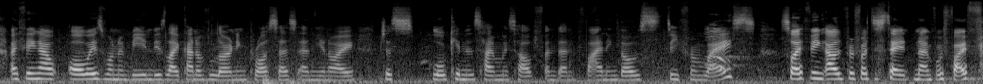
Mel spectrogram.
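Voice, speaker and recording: Music plays in the background. The speaker talks at a fairly quick pace with fairly even intonation. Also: woman, fairly high pitch for a woman. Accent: Lithuanian. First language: Lithuanian. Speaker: street interviewee. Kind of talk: street interview.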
